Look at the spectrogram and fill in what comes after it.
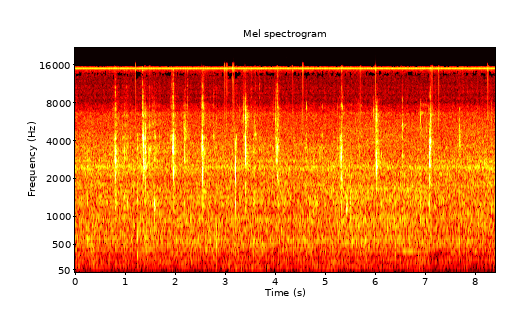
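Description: Close-up chewing of steamed siomai dumplings: irregular wet mouth clicks and smacks, about a dozen over several seconds, over a low steady hum.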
